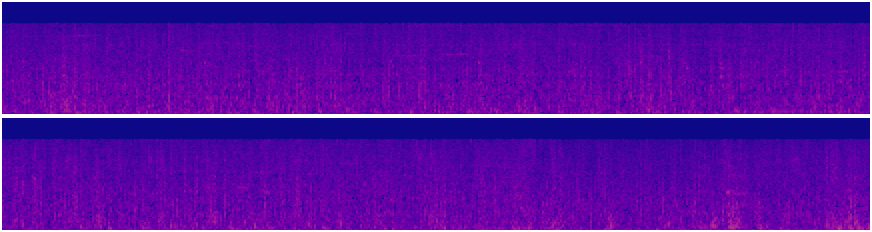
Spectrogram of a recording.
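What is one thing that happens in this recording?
Heavy footsteps tread through grass.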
